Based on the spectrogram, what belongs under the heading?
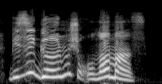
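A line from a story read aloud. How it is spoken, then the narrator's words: Shouted. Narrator (Turkish): diye bağırdı Paul, Şefiye'nin yüzüne doğru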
